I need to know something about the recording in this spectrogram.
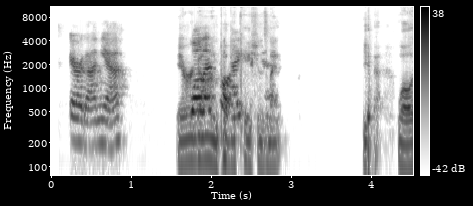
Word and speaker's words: Aragon: Is that the correct pronunciation? Aragon, yeah.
